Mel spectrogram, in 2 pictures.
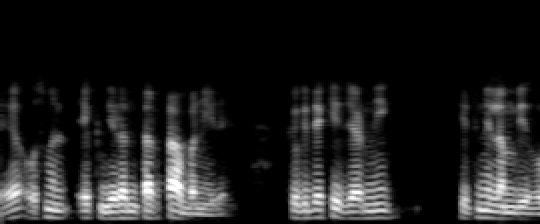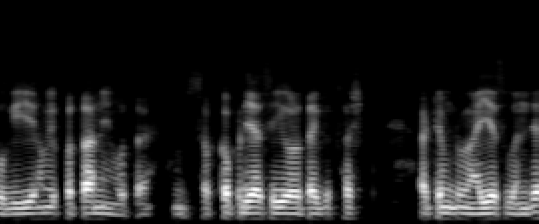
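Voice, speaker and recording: A man's fairly low-pitched voice moves at a moderate pace. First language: Maithili (speaking Hindi). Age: 20s. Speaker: civil services exam topper. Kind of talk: live-stream Q&A interview.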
